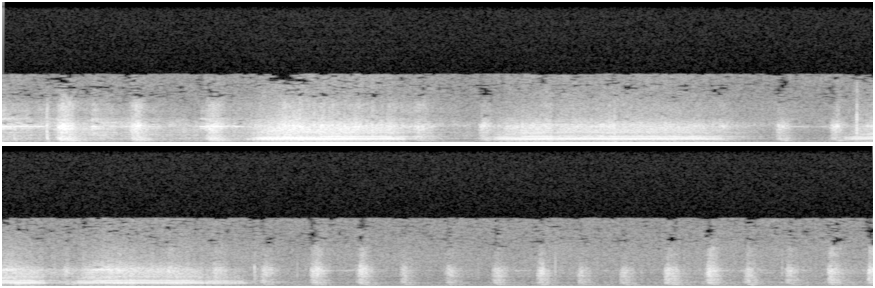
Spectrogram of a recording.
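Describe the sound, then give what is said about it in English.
A steam train sounds three long whistle blasts, then its chuffing starts up in a steady rhythm that quickens as it pulls away. It is fairly loud, with no voices. “That train went.”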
